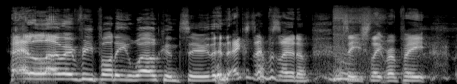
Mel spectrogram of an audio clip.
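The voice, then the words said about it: Imitates another person's voice. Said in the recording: “I want to do an impression of you”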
